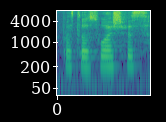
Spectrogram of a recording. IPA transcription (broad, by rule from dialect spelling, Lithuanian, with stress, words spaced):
pɐs tuɔs ˈuɔʃʲʋʲsʲ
